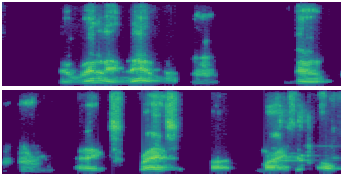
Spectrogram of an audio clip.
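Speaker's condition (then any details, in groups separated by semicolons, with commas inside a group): ALS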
